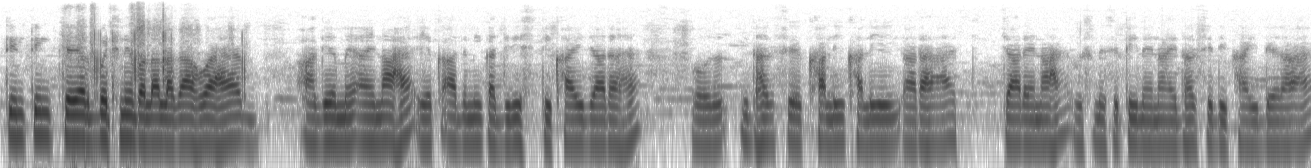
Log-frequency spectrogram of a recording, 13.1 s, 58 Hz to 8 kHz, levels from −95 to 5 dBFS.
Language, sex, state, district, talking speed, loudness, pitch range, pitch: Hindi, male, Bihar, Saharsa, 180 wpm, -25 LUFS, 120-130 Hz, 125 Hz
